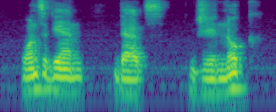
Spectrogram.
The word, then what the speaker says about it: Jhinuk: college of business and my name is dr chinook once again that's jinok i recognize that for some of you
